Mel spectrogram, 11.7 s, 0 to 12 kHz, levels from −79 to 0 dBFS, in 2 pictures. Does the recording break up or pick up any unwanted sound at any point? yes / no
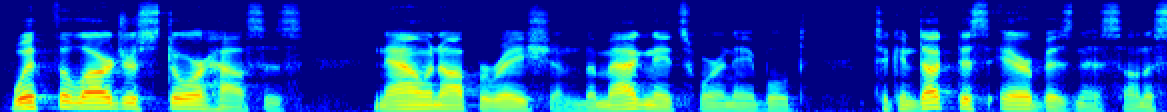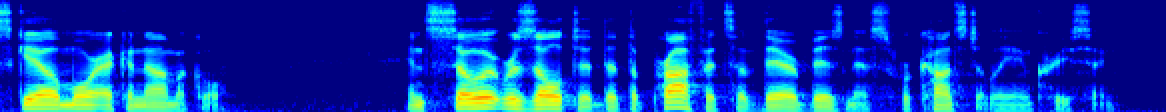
no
